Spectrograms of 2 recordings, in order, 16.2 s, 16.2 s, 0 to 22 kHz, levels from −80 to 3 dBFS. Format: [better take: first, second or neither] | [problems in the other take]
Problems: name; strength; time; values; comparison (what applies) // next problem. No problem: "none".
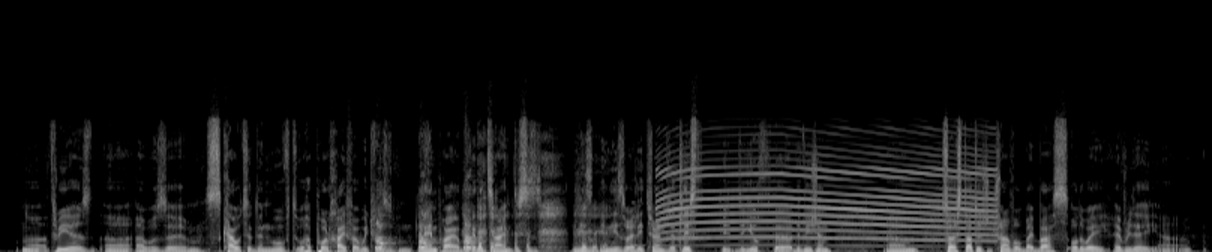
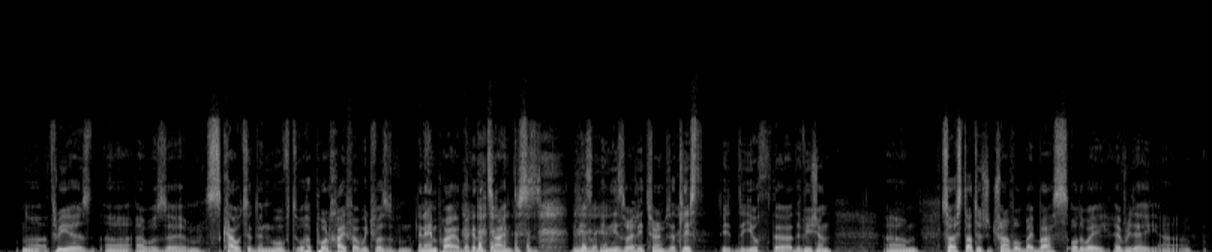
second | dog barking; loud; from 5 to 6.5 s; peak level with the speech // siren; noticeable; from 8.5 to 13 s; peak 3 dB below the speech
